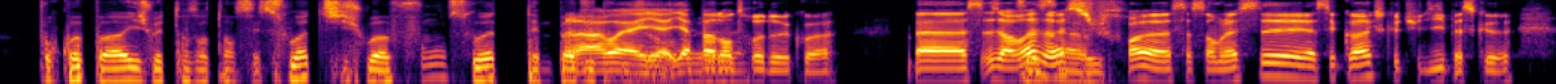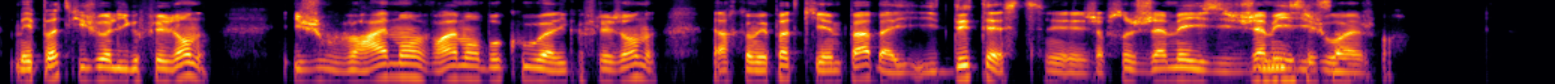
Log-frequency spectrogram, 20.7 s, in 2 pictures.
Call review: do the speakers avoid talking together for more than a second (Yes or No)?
No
